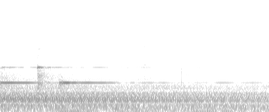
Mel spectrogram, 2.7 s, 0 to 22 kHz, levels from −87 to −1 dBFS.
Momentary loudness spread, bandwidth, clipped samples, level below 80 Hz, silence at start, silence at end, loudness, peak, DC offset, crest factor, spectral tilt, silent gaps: 8 LU; 10.5 kHz; under 0.1%; -72 dBFS; 0 s; 0 s; -58 LUFS; -44 dBFS; under 0.1%; 14 dB; -8 dB/octave; none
